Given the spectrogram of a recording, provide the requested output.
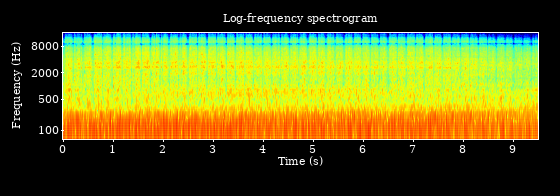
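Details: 1972 AMC Javelin AMX, carbureted engine with a big stainless 3-inch exhaust, idling after a cold start: deep, steady, lopey rumble with even firing pulses and no knocks or misses; sounds healthy.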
